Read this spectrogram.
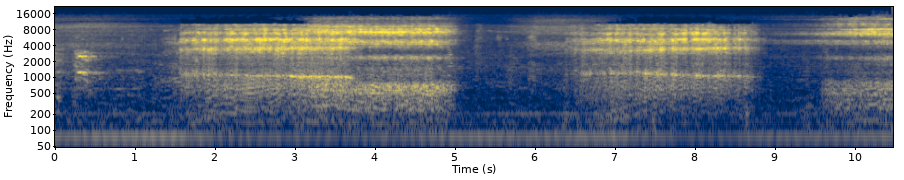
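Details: Two young women snoring hard after a night of drinking: loud, harsh rattling snores in long drawn breaths, about four in ten seconds, over a steady low hum.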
